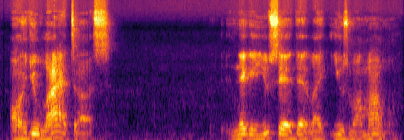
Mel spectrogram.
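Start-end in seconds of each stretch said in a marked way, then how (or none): 0.1-1.4 slow, drawn-out, accusing police officer voice. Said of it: "when officers be like".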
